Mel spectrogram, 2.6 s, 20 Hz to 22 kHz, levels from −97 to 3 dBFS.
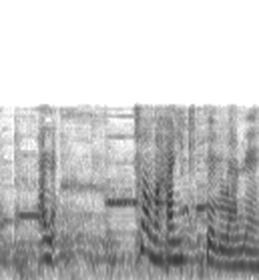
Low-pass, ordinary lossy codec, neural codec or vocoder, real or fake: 5.4 kHz; none; codec, 16 kHz in and 24 kHz out, 1.1 kbps, FireRedTTS-2 codec; fake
